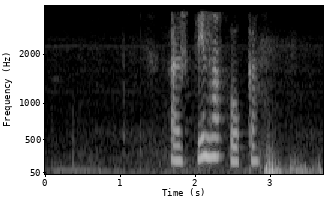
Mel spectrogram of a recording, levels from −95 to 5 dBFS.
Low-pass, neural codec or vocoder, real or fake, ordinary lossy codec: 3.6 kHz; none; real; AAC, 16 kbps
